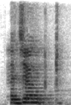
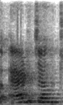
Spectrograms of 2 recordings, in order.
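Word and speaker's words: adjunct: Helping verb, verb, object, complement, adverbial, एडजंक्ट। इसको एडजंक्ट नहीं पढ़ना, एडजंक्ट। साइलेंट लेटर्स में हम पढ़ चुके हैं इसका रूल।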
